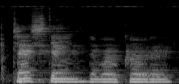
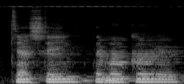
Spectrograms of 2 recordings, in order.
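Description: Both takes have the same delivery.

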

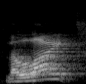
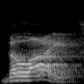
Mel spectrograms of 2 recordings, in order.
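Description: Both takes have the same delivery.

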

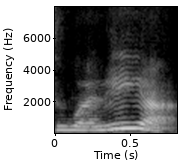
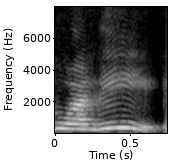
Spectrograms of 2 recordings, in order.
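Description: First: ولي ending in "ya", "wa-li-ya"; fatha on ya. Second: ولي ending on a long "ee", "wa-lee"; missing fatha. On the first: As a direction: sound the final short "a" in ولي. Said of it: "يا has فتحة". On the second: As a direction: say ولي without the final "ya", as the mistake. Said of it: "Not ولي". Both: Shown as a demonstration.

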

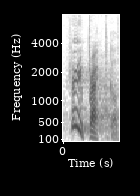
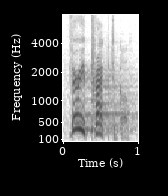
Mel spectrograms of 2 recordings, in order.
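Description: First: Said in the usual way. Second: "Very" hit high and falling hard; emphatic. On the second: Shown as a demonstration. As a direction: stress "Very" up high and let it drop.

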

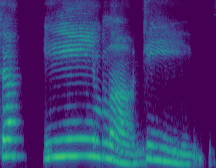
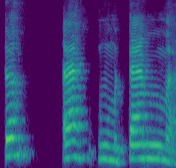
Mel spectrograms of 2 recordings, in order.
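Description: First: ट, ईम slowly, then टीम with long ee; correct long reading. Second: ट, ए, म blended to टेम with short e; wrong short reading. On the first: Teacher demonstrating the right reading of team. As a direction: stretch the ee in टीम. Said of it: "ऐसे अगर पढ़ूंगी मैं". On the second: Teacher demonstrating the wrong reading of team. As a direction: read it wrong on purpose. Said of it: "ये गलत होगा ना". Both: Shown as a demonstration.

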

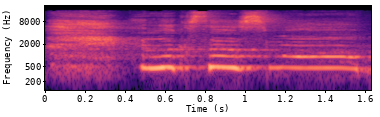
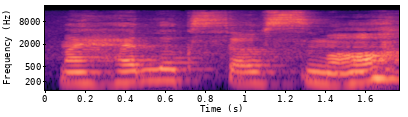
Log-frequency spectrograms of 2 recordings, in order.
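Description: First: High squeaky repeat. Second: Said in the usual way. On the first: Shown as a demonstration. Vlogger squeals about her small bun.

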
